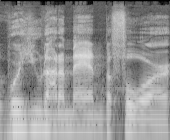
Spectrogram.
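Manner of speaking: mock condescending, slow, loud, talking-down delivery. Describing how some actresses deliver a Macbeth line: mock-condescending. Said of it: "some actresses do it in a more condescending, like".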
